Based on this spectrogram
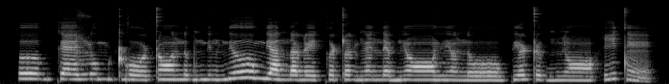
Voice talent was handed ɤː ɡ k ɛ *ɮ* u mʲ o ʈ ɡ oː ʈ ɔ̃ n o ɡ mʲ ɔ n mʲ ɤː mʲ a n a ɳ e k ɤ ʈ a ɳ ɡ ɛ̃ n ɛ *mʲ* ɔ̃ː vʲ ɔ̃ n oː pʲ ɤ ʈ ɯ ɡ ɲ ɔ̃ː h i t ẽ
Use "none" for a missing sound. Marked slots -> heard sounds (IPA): ɮ, bʲ

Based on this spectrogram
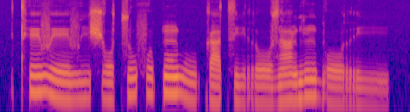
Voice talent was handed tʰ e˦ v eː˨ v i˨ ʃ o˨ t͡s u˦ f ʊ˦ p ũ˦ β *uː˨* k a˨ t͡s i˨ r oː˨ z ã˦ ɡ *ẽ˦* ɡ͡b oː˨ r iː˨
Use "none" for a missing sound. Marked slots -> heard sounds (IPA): uː˨, ĩ˦

